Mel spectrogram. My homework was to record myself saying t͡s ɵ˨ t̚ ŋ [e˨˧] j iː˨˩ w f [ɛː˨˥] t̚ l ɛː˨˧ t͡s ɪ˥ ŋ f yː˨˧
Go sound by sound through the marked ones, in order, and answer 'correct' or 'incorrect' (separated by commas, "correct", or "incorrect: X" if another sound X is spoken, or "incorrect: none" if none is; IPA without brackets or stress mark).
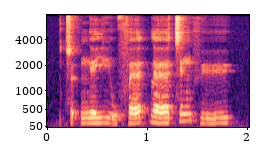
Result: correct, correct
